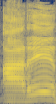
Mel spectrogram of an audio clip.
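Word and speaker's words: ڑے: না আরে এভাবেও না, আরে হয়ে গেলে র, আডে হয়ে গেলে ড, আরে, ড এবং রর মাঝখানে ডয় বিন্দু র, কেমন?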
